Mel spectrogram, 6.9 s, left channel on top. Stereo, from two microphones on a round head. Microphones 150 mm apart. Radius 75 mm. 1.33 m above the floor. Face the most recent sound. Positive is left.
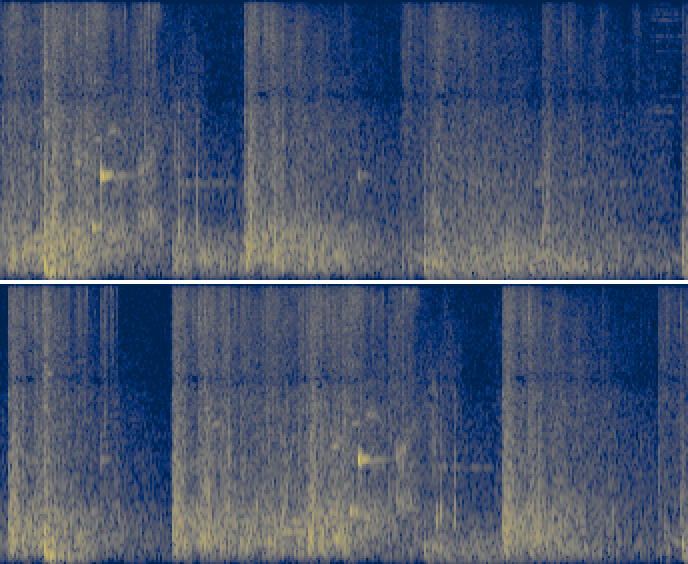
turn(degrees=25)  # may be behind; listen again after turning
